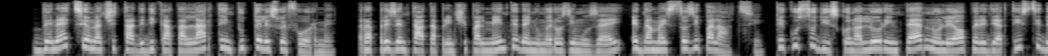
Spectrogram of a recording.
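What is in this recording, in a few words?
Italian female Documentary; voice over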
